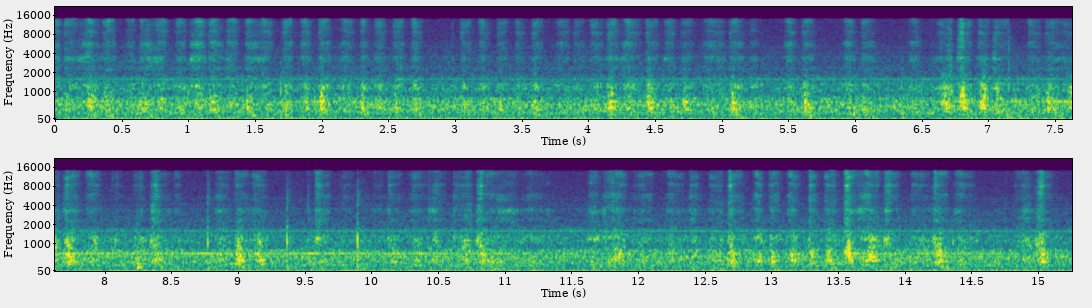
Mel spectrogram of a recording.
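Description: A pencil held upright scratches short strokes across a page of a spiral-bound paper sketchbook lying flat. The quiet, steady scratching continues throughout as a soft, dry rasp, flecked with brief brighter ticks and a faint mid-pitched tone.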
